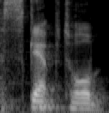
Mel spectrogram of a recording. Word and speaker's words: Skeptor: Finally, we have Skeptor Bird. Make sure you pronounce that with that hard K.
